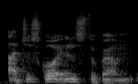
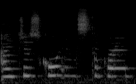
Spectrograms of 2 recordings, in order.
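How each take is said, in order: First: It is said in a put-on deep voice. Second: It is said in the speaker's normal voice. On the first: The speaker is trying to sound attractive. "I'm talking with a deep voice. I'm talking like I'm Batman on the voice note" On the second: The speaker is being his ordinary self. "if I'm talking like my regular self"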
